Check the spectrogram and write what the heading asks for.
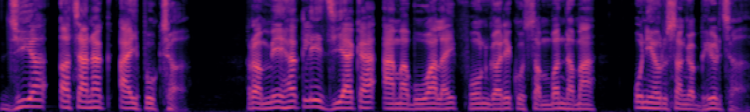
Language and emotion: Nepali, neutral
